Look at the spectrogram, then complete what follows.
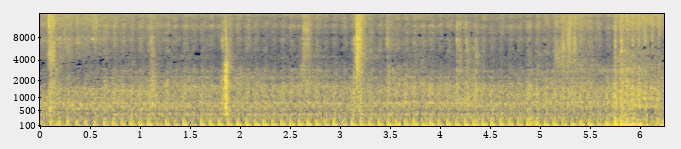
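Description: Honda Super Cub C125's 125 cc air-cooled single-cylinder four-stroke engine idling, with an even, rapid low pulse from its firing strokes.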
